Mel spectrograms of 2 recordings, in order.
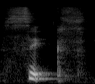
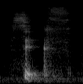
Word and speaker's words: sixth: So a lot of people say sixth. So they don't do that x sound. They just do a k. So they say sick, sick, sixth.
